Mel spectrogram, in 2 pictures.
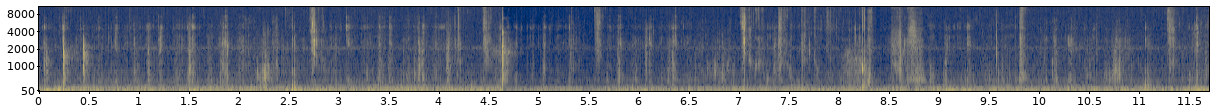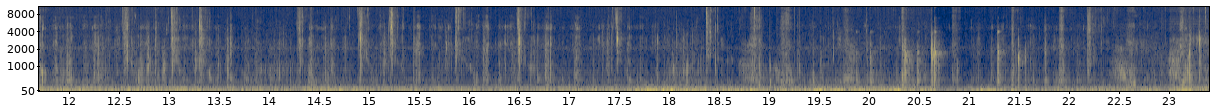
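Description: Close-miked ASMR eating of soft Indian sweets: chewing with many sharp clicks, over a steady low hum.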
